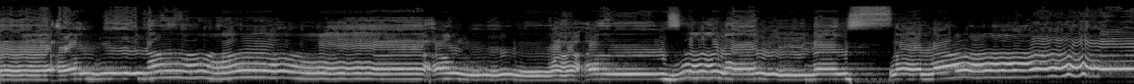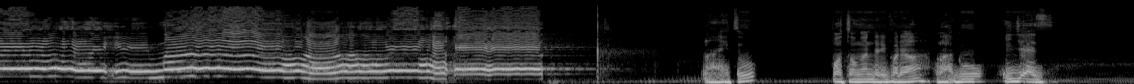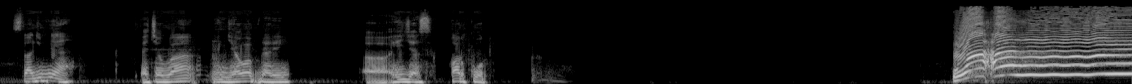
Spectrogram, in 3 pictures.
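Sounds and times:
man chanting melismatic recitation: 0.0 - 17.3, 32.2 - 34.0.

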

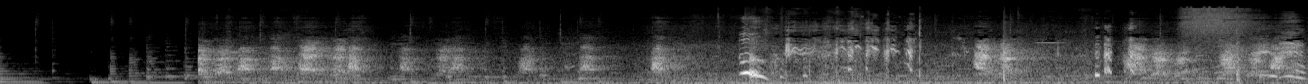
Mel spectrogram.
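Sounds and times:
dog barking: 2.0 - 6.9, 9.7 - 10.5, 11.2 - 13.0.

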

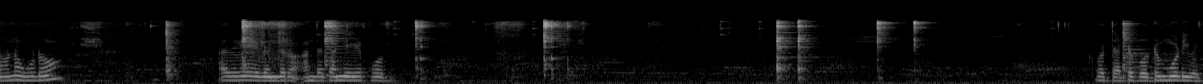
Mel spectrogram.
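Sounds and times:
spoon clinking against metal pot: 1.4 - 5.9, 7.0 - 9.4, 10.5 - 11.6.

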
